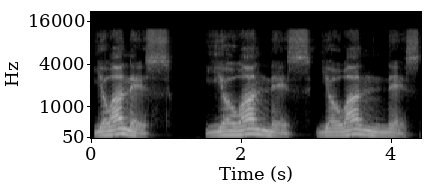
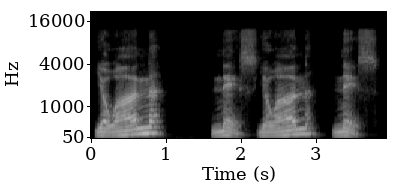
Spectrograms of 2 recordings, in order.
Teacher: Notice the double nu in there. You should try to get both of those nus.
